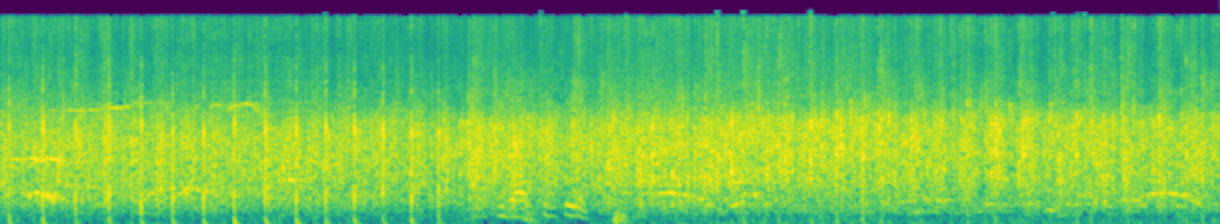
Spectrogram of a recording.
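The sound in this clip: A class audience applauds and welcomes a guest speaker with dense, sustained clapping that holds at an even level for about twelve seconds, with faint voices mixed in.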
